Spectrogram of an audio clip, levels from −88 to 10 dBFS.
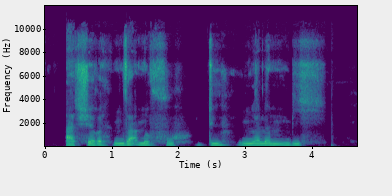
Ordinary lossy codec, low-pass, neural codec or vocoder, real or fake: Opus, 32 kbps; 10.8 kHz; none; real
